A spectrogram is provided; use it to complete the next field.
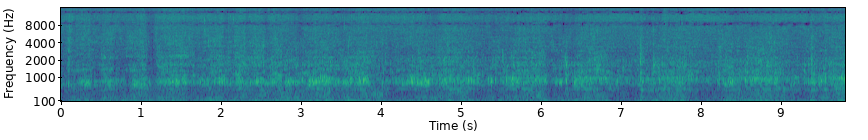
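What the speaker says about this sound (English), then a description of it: "you're basically washing some of the starch out" Two cups of long grain rice being washed in water to rinse out starch, with a steady close rush of running water and sloshing, loud and continuous, no talk.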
